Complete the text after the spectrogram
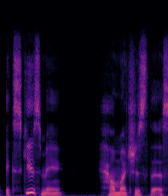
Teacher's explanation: So you drop the pitch at the end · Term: falling intonation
